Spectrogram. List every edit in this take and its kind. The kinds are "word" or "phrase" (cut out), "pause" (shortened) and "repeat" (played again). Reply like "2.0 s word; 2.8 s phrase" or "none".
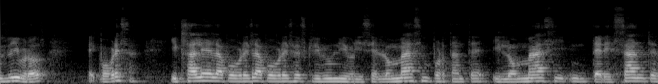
1.0 s phrase; 1.8 s word; 2.5 s repeat; 3.5 s word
